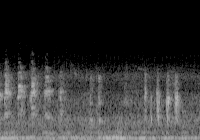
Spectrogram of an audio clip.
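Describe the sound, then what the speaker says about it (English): A silkie hen named Hoppy, lame in one leg, gives several soft clucks in short bursts, close by and alone, with low rumbling background noise underneath. "How about if I show you a chicken?"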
